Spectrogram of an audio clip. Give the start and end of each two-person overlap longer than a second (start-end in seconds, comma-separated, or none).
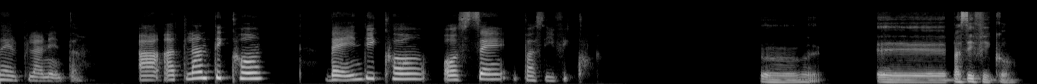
none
